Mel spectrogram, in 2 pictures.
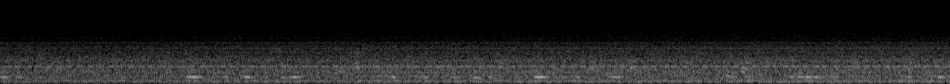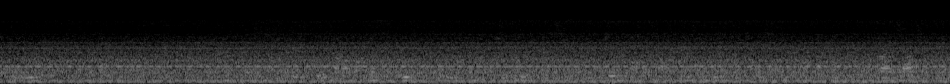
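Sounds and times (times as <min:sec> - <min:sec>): equipment hum and hiss: 0:00.0 - 0:19.0
low hum tones: 0:00.0 - 0:19.0.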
